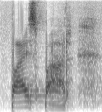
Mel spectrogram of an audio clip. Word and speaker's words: Beissbarth: Beissbarth machine, and it's really a simple thing, but so clever still.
